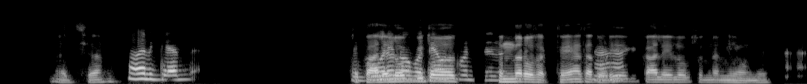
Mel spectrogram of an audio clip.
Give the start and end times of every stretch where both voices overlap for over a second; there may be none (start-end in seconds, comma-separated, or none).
3.5-5.3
